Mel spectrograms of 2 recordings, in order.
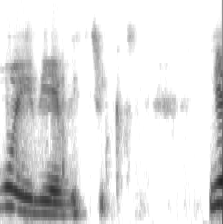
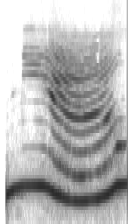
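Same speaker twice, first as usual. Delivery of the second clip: cat meow; 13 semitones higher than usual. Shown as a demonstration. Teacher voicing cat sound.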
